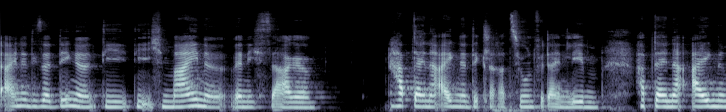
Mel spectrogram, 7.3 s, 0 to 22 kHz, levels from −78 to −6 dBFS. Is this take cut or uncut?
uncut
